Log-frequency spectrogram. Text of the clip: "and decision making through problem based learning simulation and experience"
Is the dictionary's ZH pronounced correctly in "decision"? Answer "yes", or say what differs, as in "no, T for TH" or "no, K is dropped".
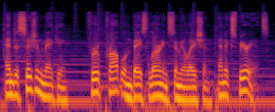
yes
